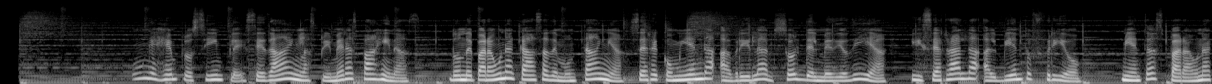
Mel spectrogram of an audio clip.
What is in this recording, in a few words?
Spanish Industrial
